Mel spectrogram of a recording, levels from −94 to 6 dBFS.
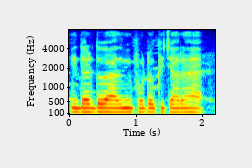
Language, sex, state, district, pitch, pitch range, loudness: Hindi, male, Jharkhand, Deoghar, 140 Hz, 135-140 Hz, -15 LUFS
